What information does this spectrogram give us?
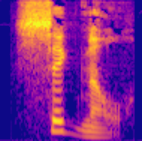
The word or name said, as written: signal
